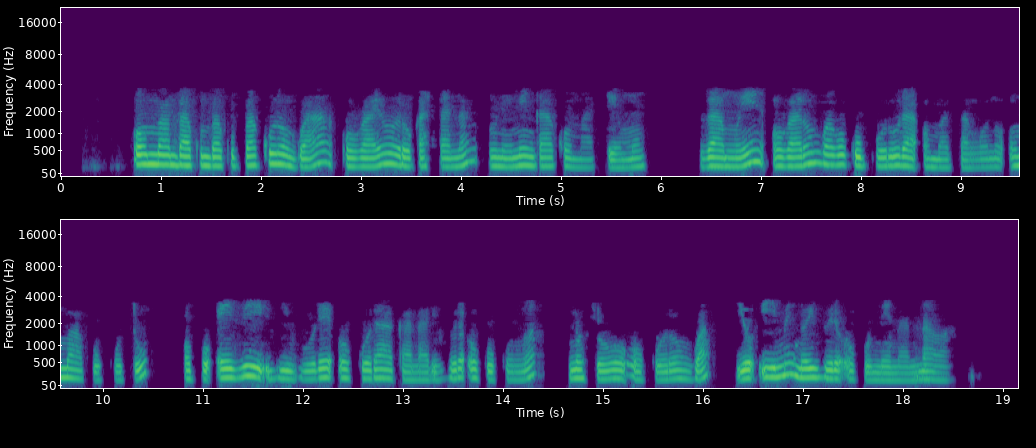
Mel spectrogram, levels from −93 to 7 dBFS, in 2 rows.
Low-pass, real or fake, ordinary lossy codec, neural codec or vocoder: 3.6 kHz; real; MP3, 24 kbps; none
